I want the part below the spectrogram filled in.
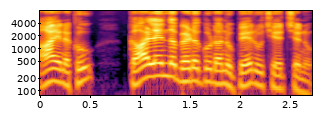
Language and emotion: Telugu, neutral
